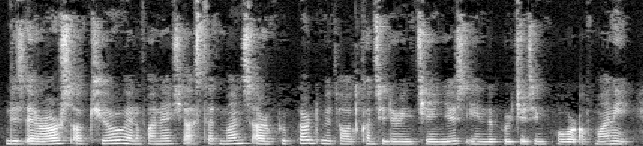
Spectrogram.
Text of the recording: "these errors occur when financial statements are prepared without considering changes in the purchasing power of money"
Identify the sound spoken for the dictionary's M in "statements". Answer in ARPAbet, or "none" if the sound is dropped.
M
